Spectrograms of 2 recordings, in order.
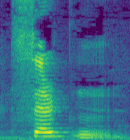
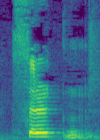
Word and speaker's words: certain: Certen. Miren que casi ni suena esa t. Se detiene acá en la garganta. Certain. Eh, en la palabra eh, por ejemplo, fountain.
